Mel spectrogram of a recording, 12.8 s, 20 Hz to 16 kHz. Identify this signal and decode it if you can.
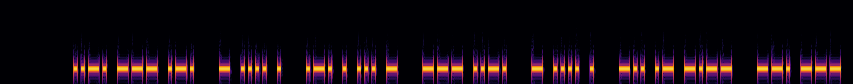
Morse code, heard as a keyed tone, about 22 wpm, 700 Hz. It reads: FOR THE REST OF THE DAY GO
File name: practice / 22wpm / Sentences with 3-Word Phrases - 22wpm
